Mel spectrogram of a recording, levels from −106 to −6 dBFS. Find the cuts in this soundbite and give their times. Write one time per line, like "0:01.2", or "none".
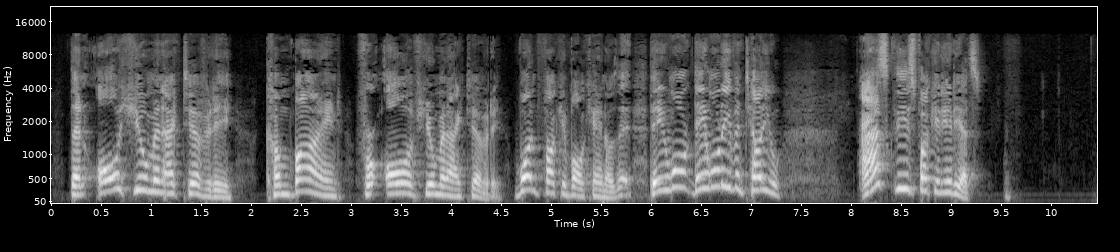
none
